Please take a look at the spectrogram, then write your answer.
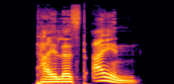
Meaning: second-person singular subjunctive I of einteilen
- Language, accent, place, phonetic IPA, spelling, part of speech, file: German, Germany, Berlin, [ˌtaɪ̯ləst ˈaɪ̯n], teilest ein, verb, De-teilest ein.ogg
